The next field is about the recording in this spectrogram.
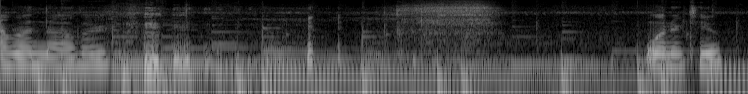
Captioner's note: laughing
